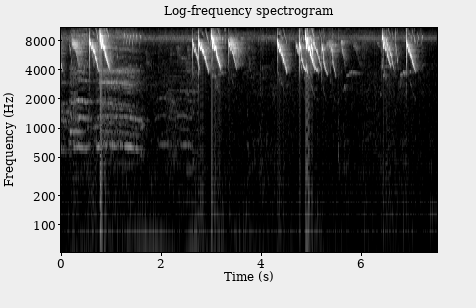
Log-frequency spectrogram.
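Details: Female Oriental white-eye in breeding condition, calling to stir lazy males into song: thin, high, sharply descending slurred notes in quick clusters with pauses between, plus a few fainter lower whistled tones early on.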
